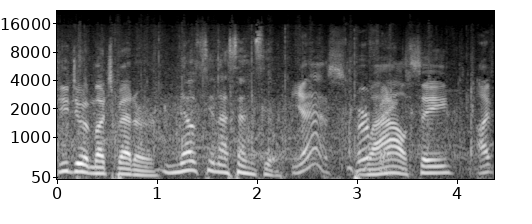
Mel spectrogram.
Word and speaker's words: Ascencio: Nelson Ascencio. Yes, perfect. Wow, see? I've had so many people mispronounce it.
